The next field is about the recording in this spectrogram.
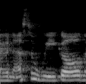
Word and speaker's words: Vanessa Wiegel: That is the correct German pronunciation. I also go by Vanessa Wiegel, the more Americanized version of saying that.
